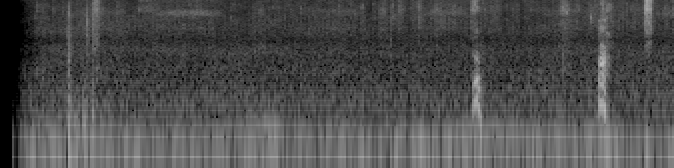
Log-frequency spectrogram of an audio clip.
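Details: A West Highland White Terrier puppy with a ball gives two short, sharp barks about a second apart near the end, after quiet shuffling and a low room hum.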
